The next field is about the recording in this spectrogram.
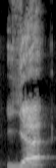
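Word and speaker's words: ي: ইয়া, ইয়া, ইয়া, ইয়া, এখানে 5 লেখা রয়েছে, অর্থাৎ জিমে আর শিন আর ইয়া এই 3টি হরফ একই জায়গা থেকে উচ্চারণ হয়, অর্থাৎ জিব্বার মাঝখান উপরে তালুর সঙ্গে, জিব্বার মাঝখান উপরে তালুর সঙ্গে।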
